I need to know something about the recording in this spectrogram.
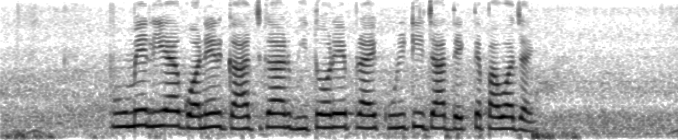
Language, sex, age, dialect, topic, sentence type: Bengali, female, 18-24, Western, agriculture, statement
